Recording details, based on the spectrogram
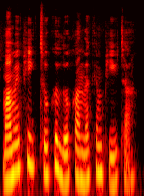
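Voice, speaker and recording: A woman reading a storybook aloud to children in an expressive narrating style. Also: mid-range voice, a little fast. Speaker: storybook reader.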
